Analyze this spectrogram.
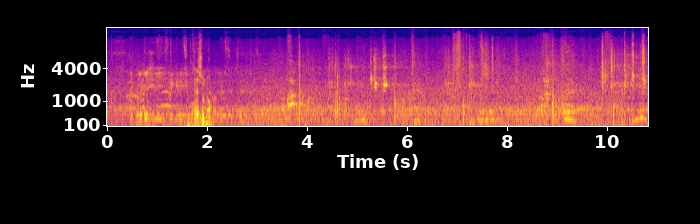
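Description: A large crowd murmurs in an open stadium.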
